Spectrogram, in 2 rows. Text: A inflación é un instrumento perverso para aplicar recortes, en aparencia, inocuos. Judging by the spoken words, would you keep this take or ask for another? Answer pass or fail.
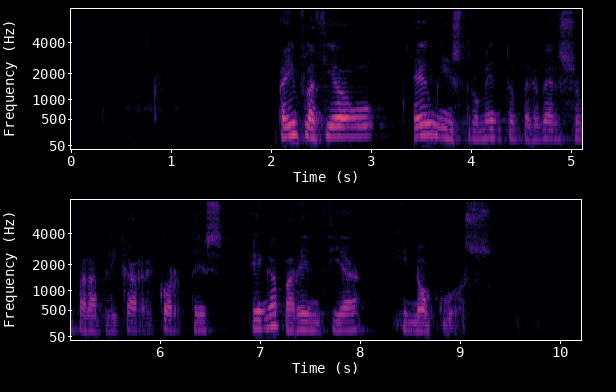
pass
